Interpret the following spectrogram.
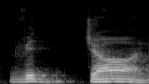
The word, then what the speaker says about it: विज्ञान: अब उच्चारण कीजिएगा, विज्ञान, देखिएगा ज और ये दोनों मिलेंगे तो क्या हो जाएगा दोस्तों, जय, क्या हो जाएगा, जय, ना कि गे, गे नहीं होगा, जय होगा।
